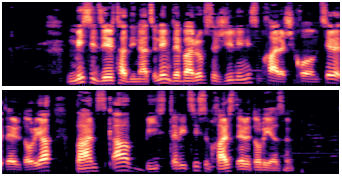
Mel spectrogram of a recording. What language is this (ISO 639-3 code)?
kat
